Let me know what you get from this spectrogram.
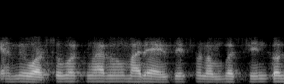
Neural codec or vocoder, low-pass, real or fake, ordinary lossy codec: codec, 16 kHz, 1.1 kbps, Voila-Tokenizer; 3.6 kHz; fake; none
